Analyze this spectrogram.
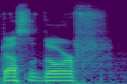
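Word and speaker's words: Düsseldorf: over the top of dusseldorf that's how you actually pronounce it over cologne and then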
